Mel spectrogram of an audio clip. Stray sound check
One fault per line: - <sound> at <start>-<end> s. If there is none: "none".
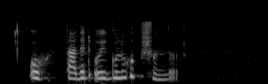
none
